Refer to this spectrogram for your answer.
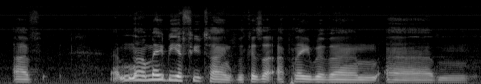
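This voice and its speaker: A man speaks in a London accent with a dark, mellow tone. His pitch swings very widely. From London, England. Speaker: steel drum musician. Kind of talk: casual interview.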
